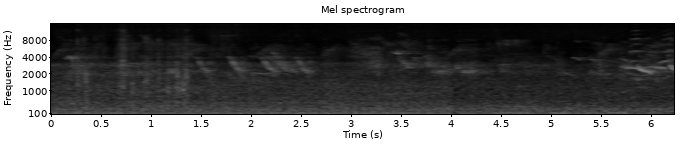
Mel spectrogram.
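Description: Small birds chirping in short, repeated calls over steady outdoor background noise, the chirps coming in clusters about two seconds in and again near the end.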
